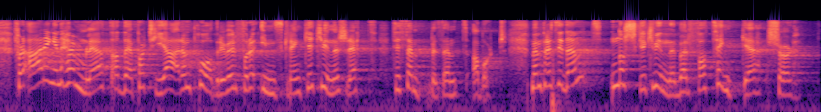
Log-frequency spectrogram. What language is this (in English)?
Norwegian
